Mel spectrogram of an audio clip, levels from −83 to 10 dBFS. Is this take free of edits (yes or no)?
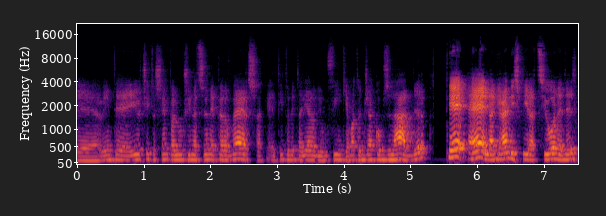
no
